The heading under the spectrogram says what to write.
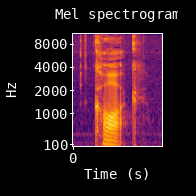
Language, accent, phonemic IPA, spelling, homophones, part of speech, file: English, US, /kɔk/, caulk, cork / cock / calc / calk / calque, noun / verb, En-us-caulk.ogg
- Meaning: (noun) 1. Caulking 2. A composition of vehicle and pigment used at ambient temperatures for filling/sealing joints or junctures, that remains elastic for an extended period of time after application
